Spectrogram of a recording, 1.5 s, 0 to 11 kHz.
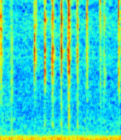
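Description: Keys pressed on an iBook G4 laptop keyboard, a quick run of light, soft clicks at an irregular typing rhythm, faint and close over a steady low background hum.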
